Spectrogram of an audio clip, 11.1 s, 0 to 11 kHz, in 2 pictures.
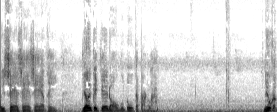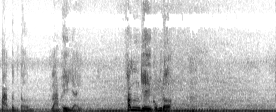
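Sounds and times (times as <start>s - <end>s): low engine hum: 3.2s - 11.0s.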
